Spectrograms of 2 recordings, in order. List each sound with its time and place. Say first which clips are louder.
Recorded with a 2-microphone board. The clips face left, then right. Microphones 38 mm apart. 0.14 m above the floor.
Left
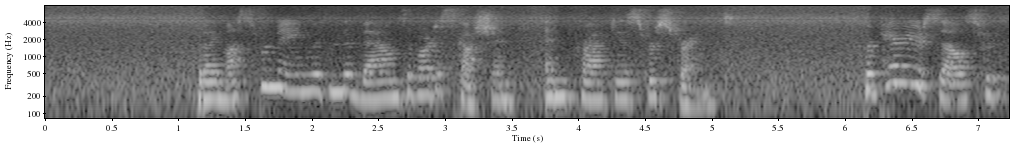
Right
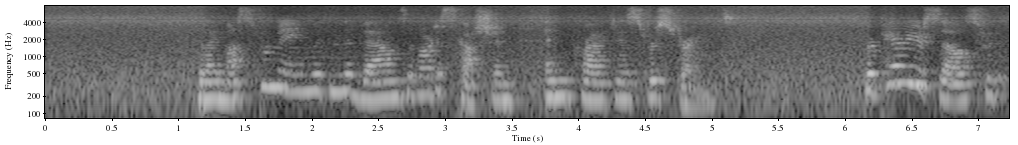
1.1 s a woman speaking: left 2 dB; 20° left (ahead or behind), 4 m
